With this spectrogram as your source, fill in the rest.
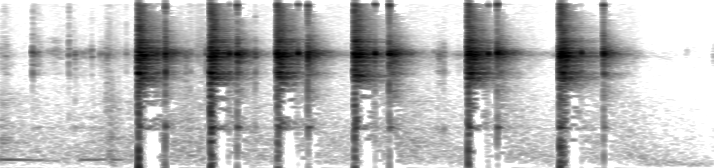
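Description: A toy cap gun fires several sharp pops.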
